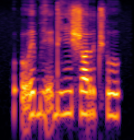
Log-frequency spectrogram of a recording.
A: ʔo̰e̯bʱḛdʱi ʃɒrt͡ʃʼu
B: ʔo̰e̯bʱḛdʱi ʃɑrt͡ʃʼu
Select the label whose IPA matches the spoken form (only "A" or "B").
A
